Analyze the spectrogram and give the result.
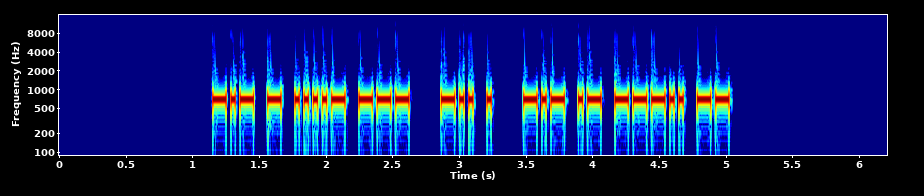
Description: Morse code, heard as a keyed tone, about 34 wpm, 700 Hz. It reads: KT4O DE KA8M
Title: USA Callsign DE Callsign - 4 Characters - 35wpm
